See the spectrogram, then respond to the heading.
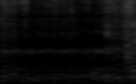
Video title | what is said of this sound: Bu yöntemi neden daha önce bilmiyordum! İnanılmaz derecede basit, hızlı ve lezzetli 🤚Kolay Börek | می‌توانید صدای ترد شدن آن را بشنوید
